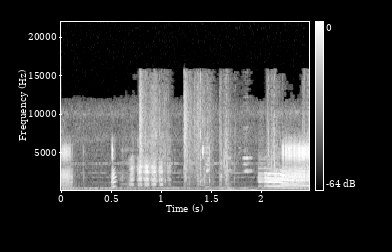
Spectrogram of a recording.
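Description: Sheep bleating in the video game Minecraft, several wavering bleats near the start followed by more game sounds, with a denser burst of noise toward the end; no one talks.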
